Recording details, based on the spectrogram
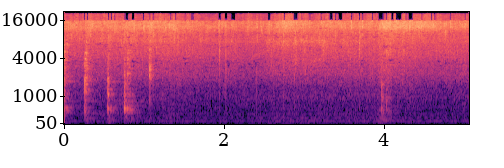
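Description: Sauce for spare ribs with ginger and garlic simmering in a pan on medium-low heat, a steady soft sizzle with a few sharp clinks from a utensil near the start, close and unaccompanied by speech.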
